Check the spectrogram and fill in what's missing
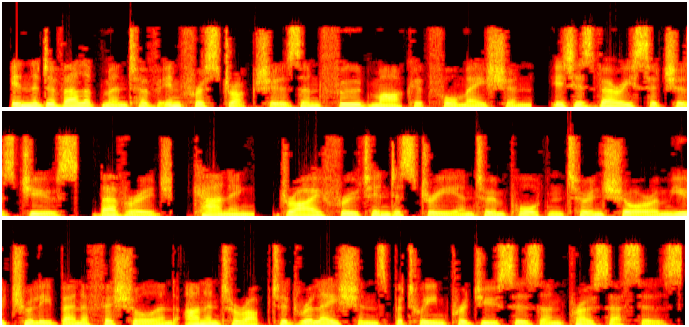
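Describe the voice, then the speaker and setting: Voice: medium pitch, fairly quick, few pauses, darkish tone, no echo. A person reading a scripted practice passage aloud.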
